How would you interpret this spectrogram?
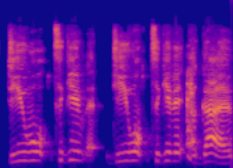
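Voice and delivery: American putting on a British accent; attempted British accent. Shown as a demonstration. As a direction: try the British accent for approval. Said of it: "Did I do it right?".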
